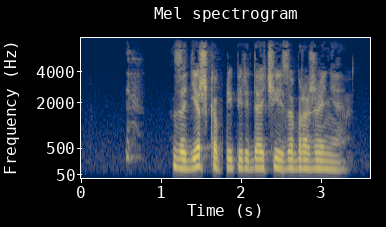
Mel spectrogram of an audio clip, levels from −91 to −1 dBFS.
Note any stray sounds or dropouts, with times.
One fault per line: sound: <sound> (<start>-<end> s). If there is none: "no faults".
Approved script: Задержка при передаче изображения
sound: cough (0.6-0.8 s)
sound: dropout (1.8-1.8 s)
